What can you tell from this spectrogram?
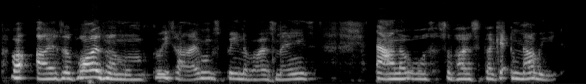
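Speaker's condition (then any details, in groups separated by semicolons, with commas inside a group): Down syndrome; congenital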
